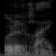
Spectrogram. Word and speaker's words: Ulreich: I thought you were going to say, if you're a Bayern Munich fan and you're listening to this, sorry if I pronounce this wrong, Sven Ulreich. – Ulreich.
